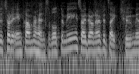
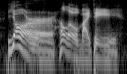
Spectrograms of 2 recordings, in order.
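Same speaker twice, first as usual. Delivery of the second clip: very low, booming put-on pirate voice, drawn-out "yar"; 9 semitones lower, 5 dB louder than usual. Teasing someone that their American accent sounds like a pirate, in a pirate voice. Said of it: "Your American accent sounds like a pirate".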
